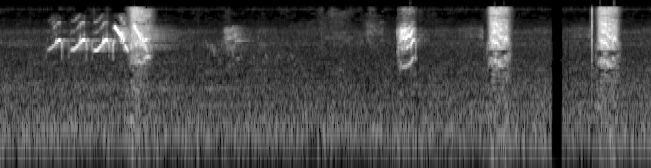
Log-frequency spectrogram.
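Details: Double-collared seedeater of the pure tui tui song type, with female calls edited in to stimulate males: a quick series of rising whistled notes forming a short phrase, followed by several sharp, harsh chip calls spaced about a second apart.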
